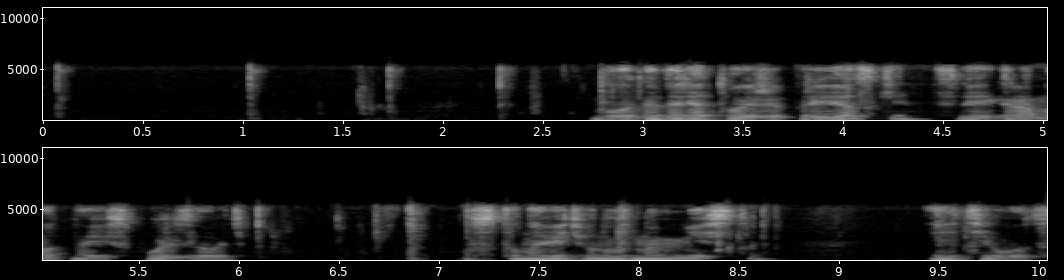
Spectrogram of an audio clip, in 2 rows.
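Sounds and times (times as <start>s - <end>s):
computer mouse and key clicks: 0.0s - 0.2s, 1.0s - 2.8s, 6.0s - 7.1s.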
